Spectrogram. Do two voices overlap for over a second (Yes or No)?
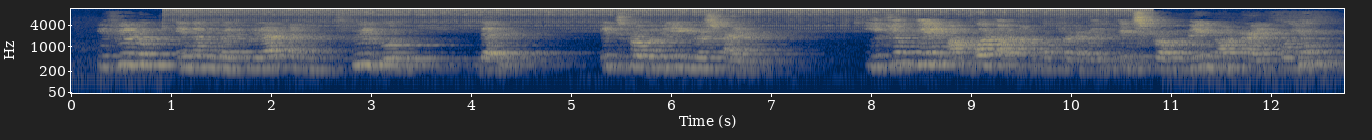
No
